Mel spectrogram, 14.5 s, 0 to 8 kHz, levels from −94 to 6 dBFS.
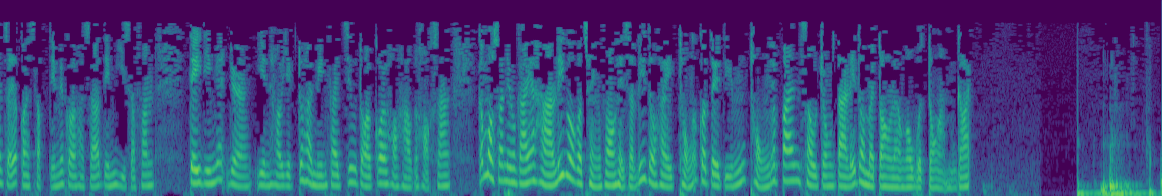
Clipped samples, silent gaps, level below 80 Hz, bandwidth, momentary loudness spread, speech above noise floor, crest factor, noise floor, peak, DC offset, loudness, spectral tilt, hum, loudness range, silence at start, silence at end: under 0.1%; none; -36 dBFS; 5.8 kHz; 8 LU; 44 dB; 16 dB; -67 dBFS; -6 dBFS; under 0.1%; -24 LUFS; -11 dB/octave; none; 4 LU; 0 s; 0 s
